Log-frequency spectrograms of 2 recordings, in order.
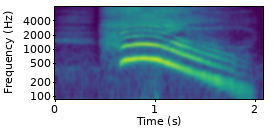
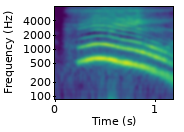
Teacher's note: Very light, sort of H pharyngeal sound. Ha! With a low throat.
